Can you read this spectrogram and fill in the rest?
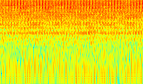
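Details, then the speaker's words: New RV unit under warranty, running standalone: loud constant rushing air roar with fast even flutter; owner suspects something inside the blower wheel, cause not confirmed. "something inside the blower wheel it can't be anything else but something inside the blower wheel"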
